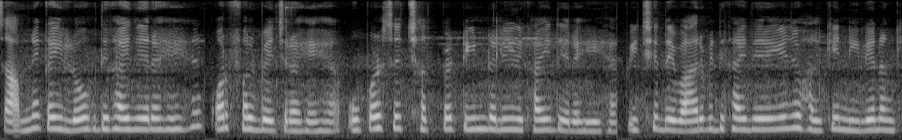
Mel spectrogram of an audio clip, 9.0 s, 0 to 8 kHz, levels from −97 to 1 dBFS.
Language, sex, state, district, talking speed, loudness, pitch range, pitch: Hindi, female, Uttar Pradesh, Etah, 220 wpm, -30 LUFS, 215-245 Hz, 235 Hz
